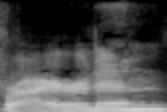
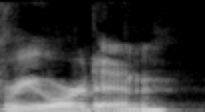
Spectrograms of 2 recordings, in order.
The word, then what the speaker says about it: Riordan: I always thought his name was pronounced Rick Riordan, but it's Rick Riordan.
